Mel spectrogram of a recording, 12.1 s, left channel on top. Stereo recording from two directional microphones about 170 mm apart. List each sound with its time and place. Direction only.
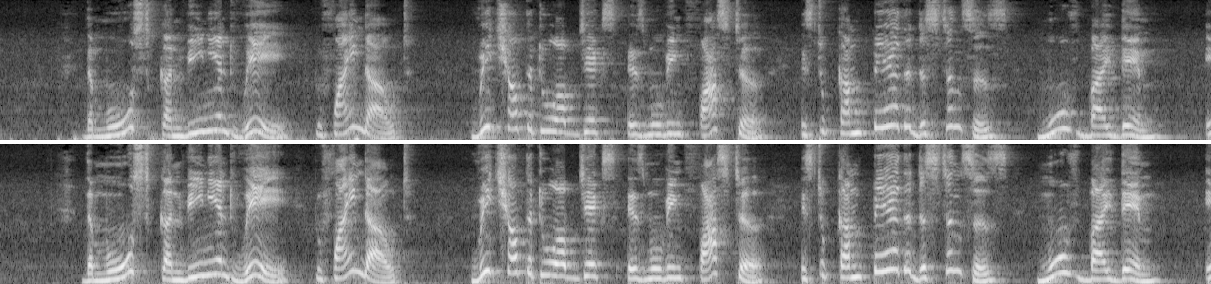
0.9 s a man's voice: 30° right (ahead or behind)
